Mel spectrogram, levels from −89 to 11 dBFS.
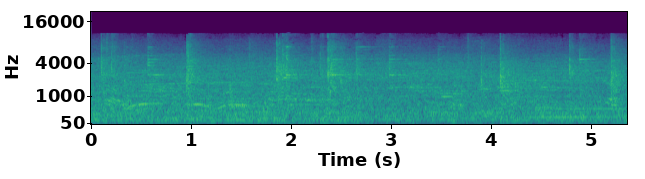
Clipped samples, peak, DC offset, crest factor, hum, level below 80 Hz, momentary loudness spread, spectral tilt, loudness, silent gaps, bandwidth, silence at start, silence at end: under 0.1%; 0 dBFS; under 0.1%; 20 dB; none; -48 dBFS; 5 LU; -3 dB/octave; -18 LUFS; none; 11.5 kHz; 0 s; 0 s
